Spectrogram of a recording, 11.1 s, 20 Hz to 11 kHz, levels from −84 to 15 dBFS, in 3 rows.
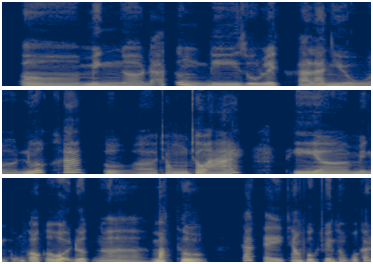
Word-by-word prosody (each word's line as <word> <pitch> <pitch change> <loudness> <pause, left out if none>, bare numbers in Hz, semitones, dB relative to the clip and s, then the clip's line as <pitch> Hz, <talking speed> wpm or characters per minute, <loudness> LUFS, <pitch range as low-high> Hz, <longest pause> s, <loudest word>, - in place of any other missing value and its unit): Ờ, 185 0 -2 0.5
mình, 175 -2 -2
ờ, 155 -1 -5
đã 165 +4 -7
từng 185 -10 -1
đi 195 +1 -1
du 195 0 +1
lịch 175 -5 +2
khá 145 -3 -4
là 195 +4 +1
nhiều, 155 -6 -2
ờ, 140 -1 -9
nước 220 - +1
khác 275 +3 0 0.2
ở, 150 - -5 0.2
ờ, 135 0 -9
trong 190 +4 -3
châu 200 +1 +4
Á 145 -2 +2
ấy, 250 +3 -1 0.4
thì, 160 -3 0
ờ, 145 -1 0
mình 150 -1 -4
cũng 205 +9 -10
có 155 -5 +3
cơ 195 +5 -2
hội 210 - +7
được, 155 -2 +1
ờ, 135 0 -4
mặc 180 +1 +6
thử 170 - +8 0.4
các 260 +1 -1
cái 145 -2 -1
trang 210 0 +1
phục 190 -6 0
truyền 150 -2 0
thống 145 -2 -8
của 205 - -2
các 215 +4 -1
165 Hz, 210 wpm, -26 LUFS, 145-195 Hz, 0.5 s, thử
